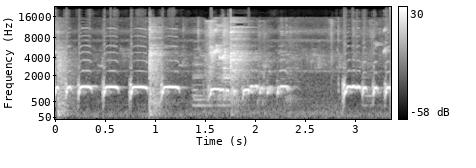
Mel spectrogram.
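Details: Local zebra dove giving a lure call to get other zebra doves answering. Clear, evenly pitched staccato coo notes come in quick runs, pause, then resume, with a few rough scrapes in between.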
